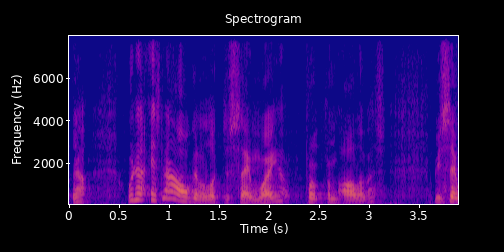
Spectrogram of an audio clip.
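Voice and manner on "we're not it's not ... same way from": normal talking voice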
